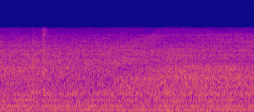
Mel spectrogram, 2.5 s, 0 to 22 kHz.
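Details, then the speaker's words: LG Inverter Linear refrigerator 4-wire fan driven at nearly 100% PWM duty (~15.8 kHz), about 3.1 V: steady loud airy rush with no wobble or rattle; fan spinning fast and evenly, normal. "Tenemos ya casi el 100% del trabajo del ventilador. Se escucha incluso su velocidad,"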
